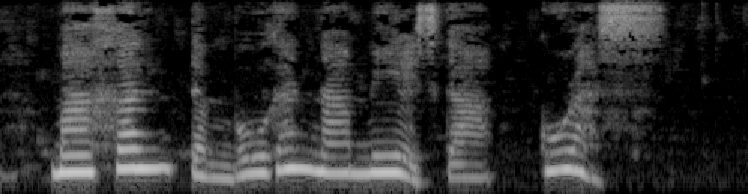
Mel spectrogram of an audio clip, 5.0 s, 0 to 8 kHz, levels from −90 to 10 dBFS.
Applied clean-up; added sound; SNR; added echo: none; none; none; none.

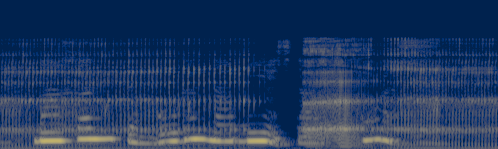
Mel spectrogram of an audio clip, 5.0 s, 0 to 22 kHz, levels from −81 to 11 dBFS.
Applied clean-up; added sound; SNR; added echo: none; Burping, eructation; 16 dB; reverberation time 0.4 s.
